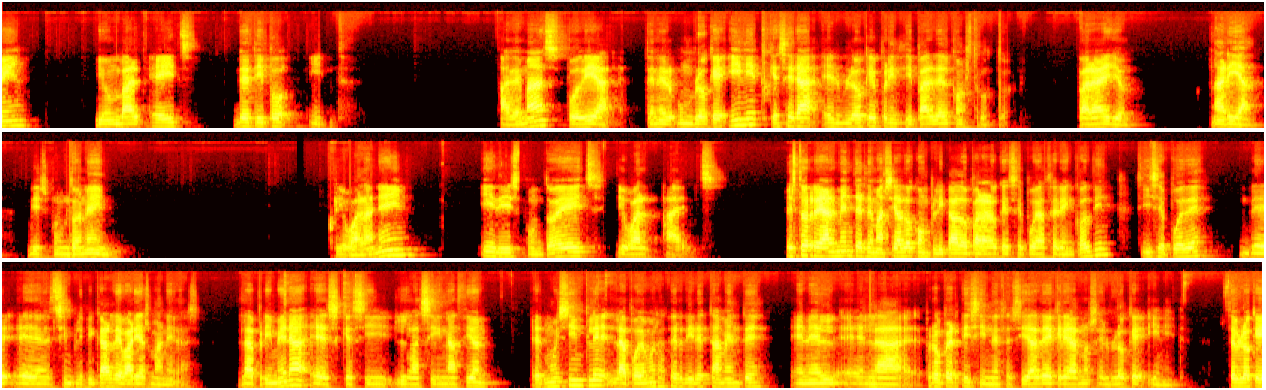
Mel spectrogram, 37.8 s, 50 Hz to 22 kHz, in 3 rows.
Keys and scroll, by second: 0.6 Return, 15.6 Return.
